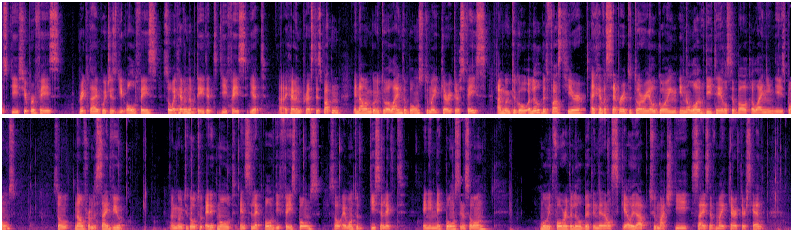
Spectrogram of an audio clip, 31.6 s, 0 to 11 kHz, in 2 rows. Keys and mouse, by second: 16.9 KP_3, 18.2 middle drag, 18.6 KP_3, 19.0 Tab, 20.3 shift+middle click, 20.8-21.8 drag, 22.6 ctrl+click, 23.3 ctrl+click, 24.0 ctrl+click, 25.9 g, 27.7 s, 31.3 shift+middle click.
